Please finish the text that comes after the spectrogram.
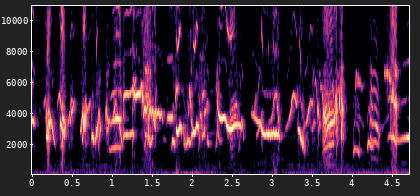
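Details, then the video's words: Oriental magpie-robin singing vigorously, full of varied filler phrases, to provoke other birds into song: rapid continuous warbling of twisting whistles and scratchy notes, with a faint low hum beneath. "Suara Burung Kacer Gacor Full Isian, Pancingan Kacer Gacor Agar Cepat Emosi"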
